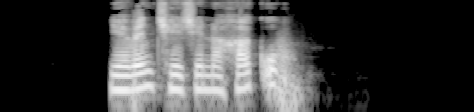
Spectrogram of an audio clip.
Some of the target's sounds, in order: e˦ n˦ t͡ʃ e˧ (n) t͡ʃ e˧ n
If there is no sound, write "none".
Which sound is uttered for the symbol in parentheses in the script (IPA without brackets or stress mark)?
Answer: none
